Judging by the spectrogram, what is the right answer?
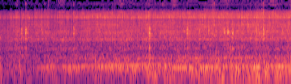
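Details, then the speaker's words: Neglected used motorized bike/moped cranked after swapping the CDI for a smaller-engine unit; rough, uneven cranking chatter about three beats a second that never catches, with the carburetor suspected next. "So I've taken the carb off. I'm going to disassemble it and I'm going to soak it in carb cleaner and alcohol. And we're going to see if this is the problem, which I should have done this to begin with, but I thought it wasn't sitting for as long as it was."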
